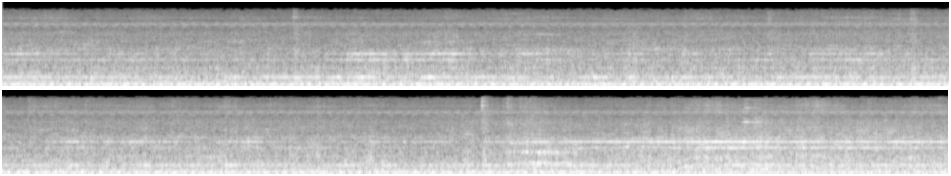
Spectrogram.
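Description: A standing train's diesel engine idling steadily: a low, rapidly pulsing rumble with a steady whine over it.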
